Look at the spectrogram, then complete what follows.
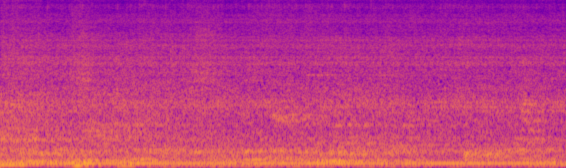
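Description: Steady low mechanical hum with a faint even background noise and no shuttle strikes.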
